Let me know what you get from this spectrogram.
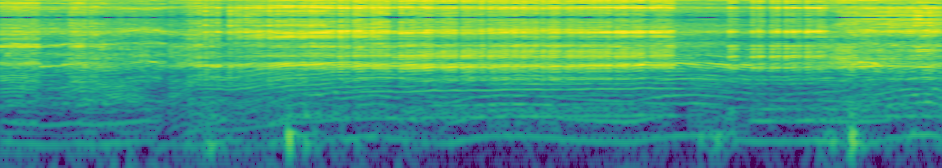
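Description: Small motorcycle engines running, revs rising and falling, with two sharp knocks, about two seconds in and again near the end.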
